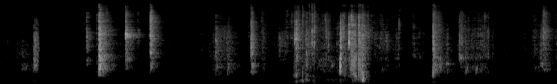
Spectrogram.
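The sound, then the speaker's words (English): A plastic case, already smashed in half with a hammer, is cracked back and pried open in a series of sharp snaps and crackling bursts, irregularly spaced, with brief pauses between and no voices. “And now we're going to get an extra piece of audio. We're going to crack this back.”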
